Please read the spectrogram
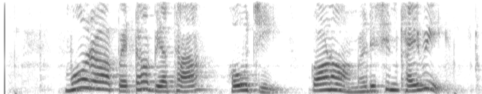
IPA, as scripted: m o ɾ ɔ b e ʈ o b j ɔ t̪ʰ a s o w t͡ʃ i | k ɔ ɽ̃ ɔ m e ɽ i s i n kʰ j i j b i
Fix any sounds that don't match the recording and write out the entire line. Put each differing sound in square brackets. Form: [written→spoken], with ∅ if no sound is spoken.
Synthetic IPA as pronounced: m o ɾ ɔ [b→p] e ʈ [o→ɔ] b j ɔ t̪ʰ a [s→h] o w t͡ʃ i | k ɔ ɽ̃ ɔ m e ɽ i s i n kʰ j [i→a] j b i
